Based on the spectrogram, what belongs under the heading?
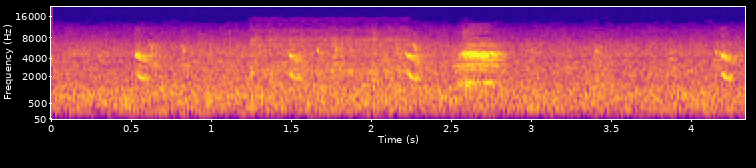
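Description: A common linnet gives short, light chirping notes, scattered about every half second, over a steady background hiss.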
